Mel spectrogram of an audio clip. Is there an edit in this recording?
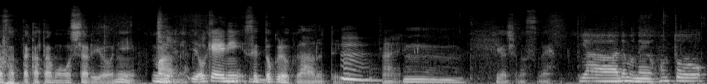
no; 0 cuts

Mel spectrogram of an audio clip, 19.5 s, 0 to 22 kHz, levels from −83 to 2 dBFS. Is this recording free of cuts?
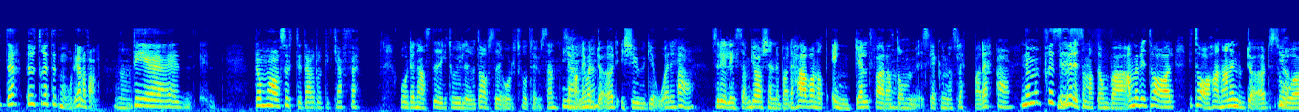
no; 1 cut; at 15.3 s

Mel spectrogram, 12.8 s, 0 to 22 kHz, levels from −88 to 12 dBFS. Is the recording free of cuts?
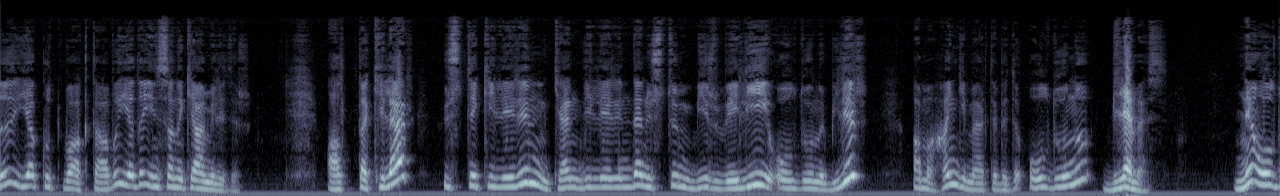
no; 2 cuts; at 3.2 s, 11.0 s

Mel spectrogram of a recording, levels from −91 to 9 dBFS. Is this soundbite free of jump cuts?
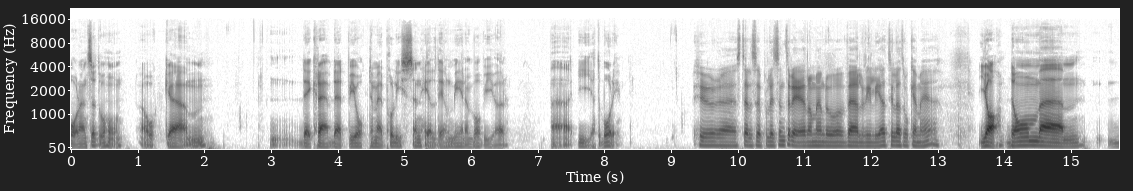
yes; 0 cuts

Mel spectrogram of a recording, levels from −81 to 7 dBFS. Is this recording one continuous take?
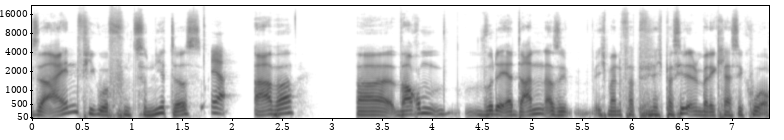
yes; 0 cuts

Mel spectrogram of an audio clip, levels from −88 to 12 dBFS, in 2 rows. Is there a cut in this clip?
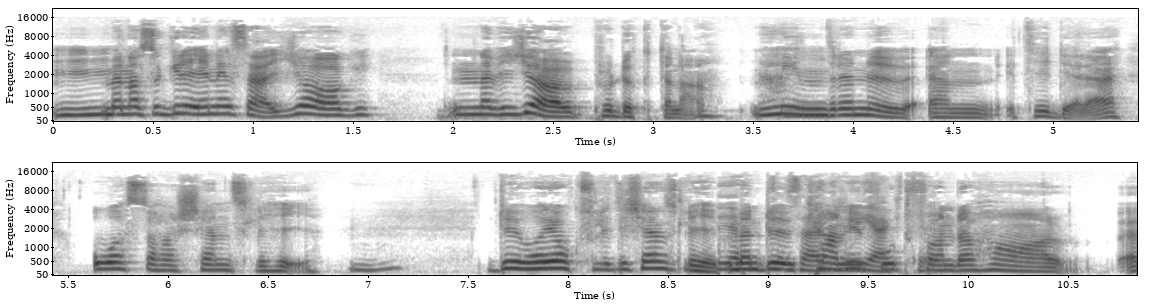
yes; 2 cuts; at 3.4 s, 8.8 s

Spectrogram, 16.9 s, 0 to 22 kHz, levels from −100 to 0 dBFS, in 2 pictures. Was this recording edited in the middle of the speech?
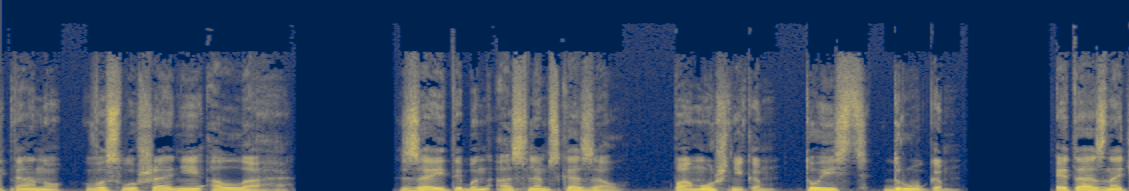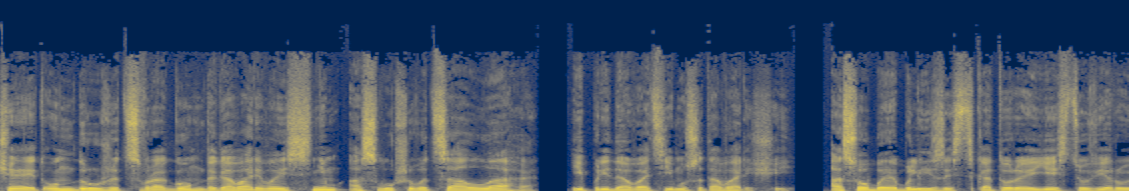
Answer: yes; 1 cut; at 14.5 s

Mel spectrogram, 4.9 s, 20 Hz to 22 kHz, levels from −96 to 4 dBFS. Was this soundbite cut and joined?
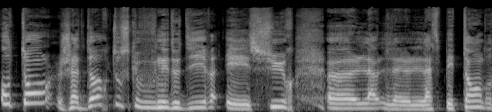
no; 0 cuts

